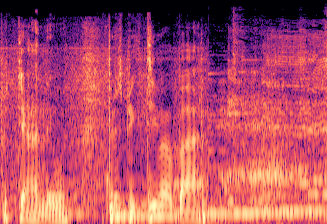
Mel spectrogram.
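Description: A man's voice speaking into a handheld microphone, lively and rising and falling in pitch. Near the end it gives way to music with steady held notes.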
